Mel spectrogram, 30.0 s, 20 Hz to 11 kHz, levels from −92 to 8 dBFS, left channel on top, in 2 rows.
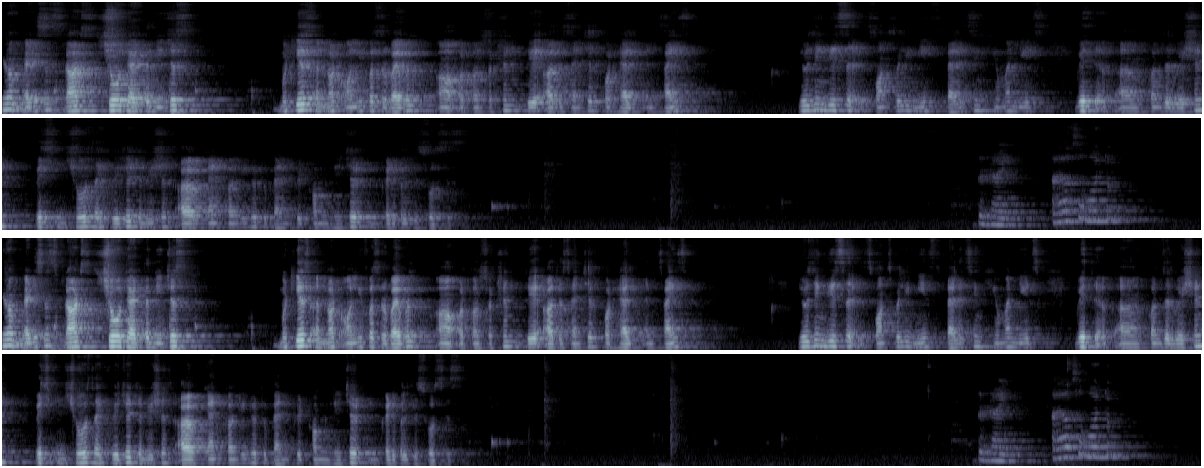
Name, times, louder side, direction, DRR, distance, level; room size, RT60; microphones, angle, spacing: voice 1, 0.0-2.3 3.5-8.5 10.0-12.9 13.4-15.1 15.4-20.5, right 4 dB, 55° right, 9 dB, 0.3 m, -33 dB
voice 2, 27.2-27.7 28.1-28.9, right 2 dB, 25° right, 1 dB, 1.5 m, -47 dB
14.0 x 7.1 x 3.9 m, 1.2 s
head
